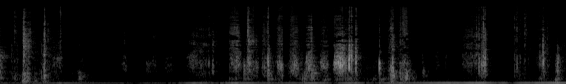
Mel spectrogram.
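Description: Scissors snip through paper, cutting flower shapes from a craft kit for a treat box, in a close series of quick crisp cuts and rustling paper, irregular in rhythm, with no voices.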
